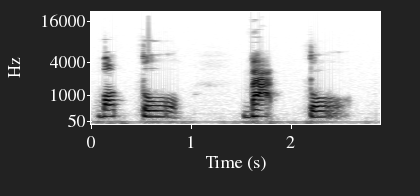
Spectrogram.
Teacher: When you say botto, we see that the plosive is released laterally. And that lateral is dark.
